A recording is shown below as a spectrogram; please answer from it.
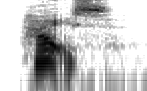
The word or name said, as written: hejs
